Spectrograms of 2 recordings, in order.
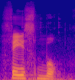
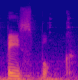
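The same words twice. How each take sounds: First: It begins with an F sound. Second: It begins with a P sound.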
